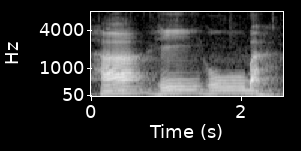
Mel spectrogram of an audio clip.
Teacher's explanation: makhrajnya huruf H sama dengan Hamzah yaitu dipita suara dan dia pita suaranya terbuka ha hi hu Bah dan membuka pita suaranya Jangan terlalu lebar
